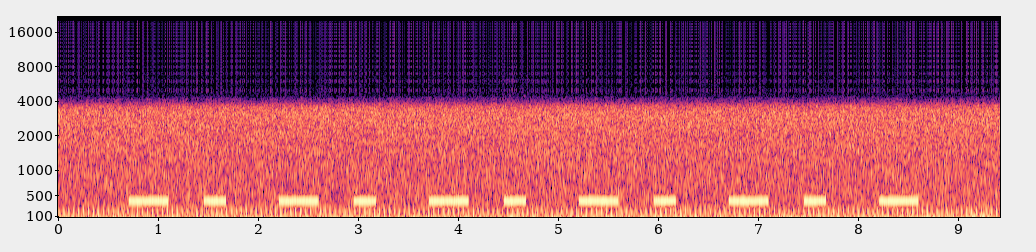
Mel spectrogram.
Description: Telephone call progress tone (UK plan), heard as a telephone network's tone, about 400 Hz, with phone line noise and street noise. Congestion tone.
